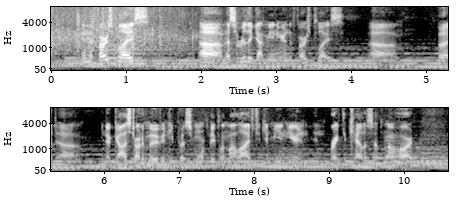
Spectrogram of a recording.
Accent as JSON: {"language": "English", "town": "West Point", "country": "United States", "said": "I'm from West Point."}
